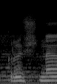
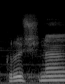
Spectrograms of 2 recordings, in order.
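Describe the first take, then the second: Both takes have the same delivery.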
